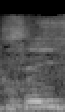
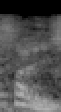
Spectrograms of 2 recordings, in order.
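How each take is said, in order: First: It is said like the English word 'safe'. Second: It is said with an Arabic-style vowel, like 'Saif'. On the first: "yo pensé que era Safe como grabar archivo" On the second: "Yo diría Saif"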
